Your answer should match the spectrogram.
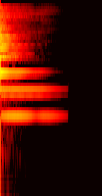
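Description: Notification-bell sound effect of a subscribe animation: a single bright bell ding rings on with several overtones and fades away, gone about a second and a half in.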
